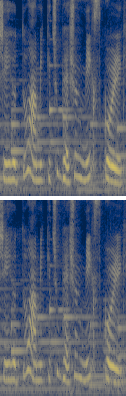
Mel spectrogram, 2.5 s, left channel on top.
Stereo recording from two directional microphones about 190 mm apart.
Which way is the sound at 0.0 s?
15° left (ahead or behind).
